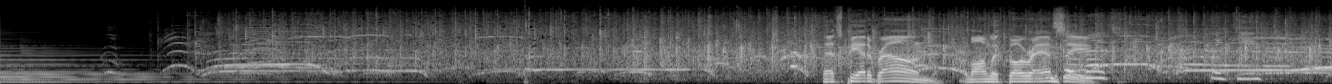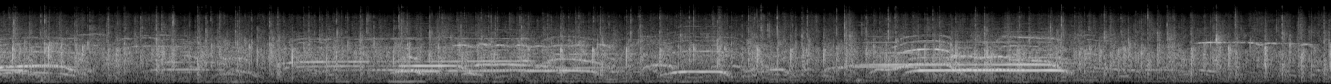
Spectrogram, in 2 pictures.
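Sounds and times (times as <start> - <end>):
audience whoops and whistles: 1.6 - 5.7, 13.2 - 15.4, 17.2 - 19.5, 25.2 - 26.6
audience standing ovation at the Des Moines Social Club: 1.6 - 26.6
speech: 8.2 - 11.2.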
